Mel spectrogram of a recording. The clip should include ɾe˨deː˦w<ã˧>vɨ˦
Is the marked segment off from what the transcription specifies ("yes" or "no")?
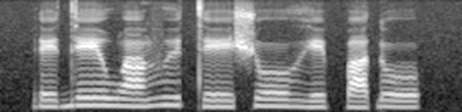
no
